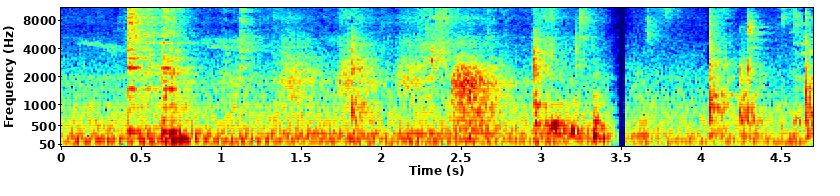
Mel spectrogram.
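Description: Stainless-steel mixer-grinder jar being handled: metal clinks and knocks, a few sharp ones about half a second in and more around two and a half to three seconds in.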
